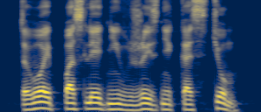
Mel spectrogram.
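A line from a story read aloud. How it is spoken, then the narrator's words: Sepulchral announcement. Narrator (Russian): Загробным голосом возвестил Зет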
